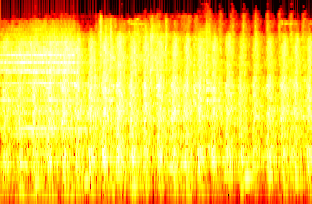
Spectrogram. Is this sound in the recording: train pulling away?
yes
